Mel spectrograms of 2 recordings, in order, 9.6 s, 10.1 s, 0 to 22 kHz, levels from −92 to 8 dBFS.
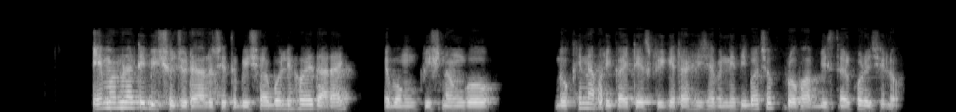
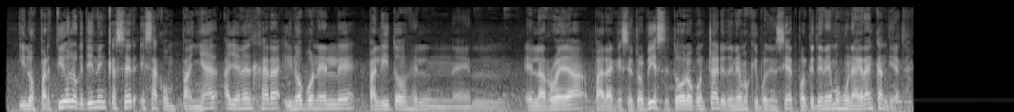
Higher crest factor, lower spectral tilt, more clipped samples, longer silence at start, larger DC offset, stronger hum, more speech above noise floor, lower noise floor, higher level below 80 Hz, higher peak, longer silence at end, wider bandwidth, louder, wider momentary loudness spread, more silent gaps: about the same, 16 dB vs 14 dB; about the same, -6.5 dB/octave vs -5.5 dB/octave; neither; first, 0.95 s vs 0.1 s; neither; neither; first, over 74 dB vs 68 dB; first, under -90 dBFS vs -83 dBFS; second, -60 dBFS vs -38 dBFS; about the same, 0 dBFS vs 0 dBFS; second, 0.55 s vs 1 s; second, 7 kHz vs 16.5 kHz; about the same, -16 LUFS vs -15 LUFS; second, 7 LU vs 10 LU; first, 5.17-5.55 s vs none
